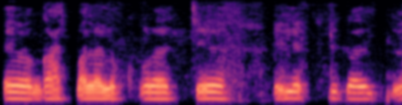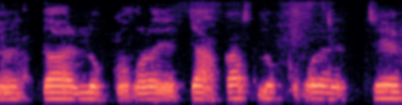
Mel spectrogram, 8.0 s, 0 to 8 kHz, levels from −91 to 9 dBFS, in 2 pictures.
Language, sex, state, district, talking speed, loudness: Bengali, male, West Bengal, Malda, 105 wpm, -15 LUFS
